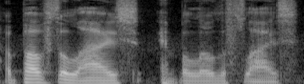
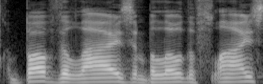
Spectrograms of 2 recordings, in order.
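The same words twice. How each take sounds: First: Above the Lies and Below the Flies said lower and softer with a falling end; soft guru saying title. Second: Above the Lies and Below the Flies read out eagerly by a host, rising at the end; mock host announcing title. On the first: Pretend. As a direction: present your own title calmly like a guru. Author says own title.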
